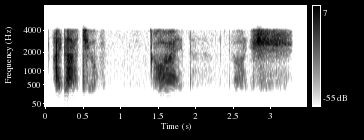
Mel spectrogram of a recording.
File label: Voices Heal Female Old; rebel cops 2019 gamerip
